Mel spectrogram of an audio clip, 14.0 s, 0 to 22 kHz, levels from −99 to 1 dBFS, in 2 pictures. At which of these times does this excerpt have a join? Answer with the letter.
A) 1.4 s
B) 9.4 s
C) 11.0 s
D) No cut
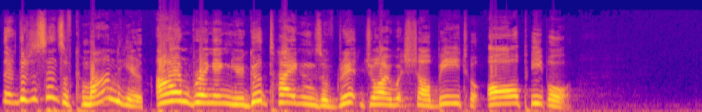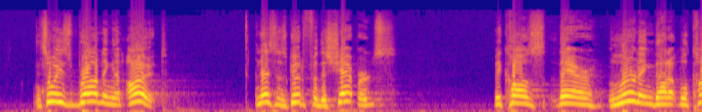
A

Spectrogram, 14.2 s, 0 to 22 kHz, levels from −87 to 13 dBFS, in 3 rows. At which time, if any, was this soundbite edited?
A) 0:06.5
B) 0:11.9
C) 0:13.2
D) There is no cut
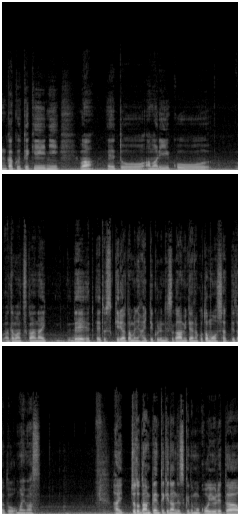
A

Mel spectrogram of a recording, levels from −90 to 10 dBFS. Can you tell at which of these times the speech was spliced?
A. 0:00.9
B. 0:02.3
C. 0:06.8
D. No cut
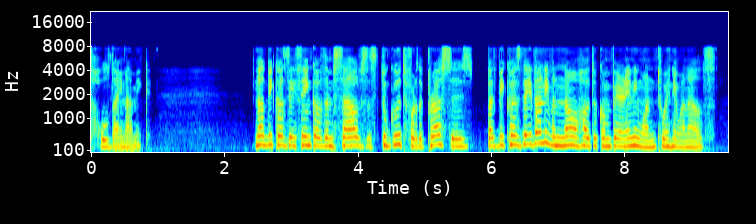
D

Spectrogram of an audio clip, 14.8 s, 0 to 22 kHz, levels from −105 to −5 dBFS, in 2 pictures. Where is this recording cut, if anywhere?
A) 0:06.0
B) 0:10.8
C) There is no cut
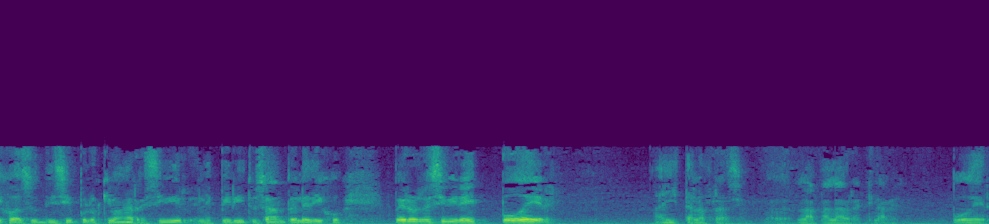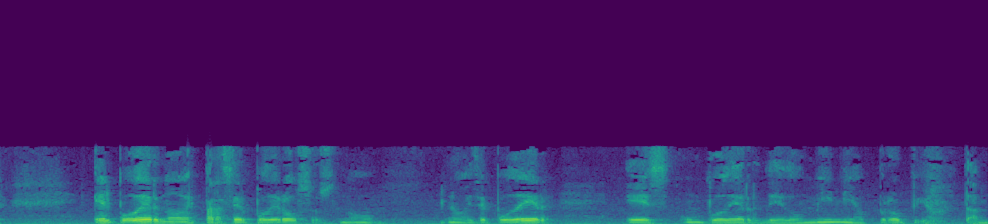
B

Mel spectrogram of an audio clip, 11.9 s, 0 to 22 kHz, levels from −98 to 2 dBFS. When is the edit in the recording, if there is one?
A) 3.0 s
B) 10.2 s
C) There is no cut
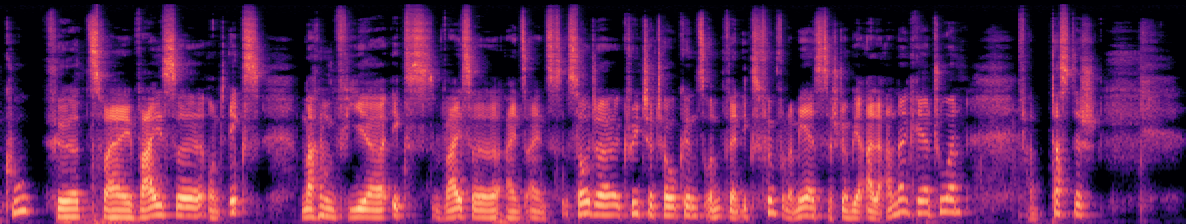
B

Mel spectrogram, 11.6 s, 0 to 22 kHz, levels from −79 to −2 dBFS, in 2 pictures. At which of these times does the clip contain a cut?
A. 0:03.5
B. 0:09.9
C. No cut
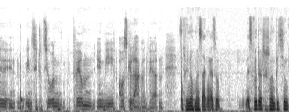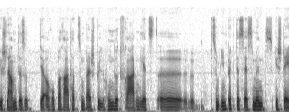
A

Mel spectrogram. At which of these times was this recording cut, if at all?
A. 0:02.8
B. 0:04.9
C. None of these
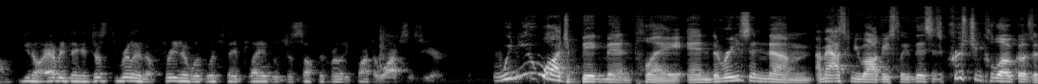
C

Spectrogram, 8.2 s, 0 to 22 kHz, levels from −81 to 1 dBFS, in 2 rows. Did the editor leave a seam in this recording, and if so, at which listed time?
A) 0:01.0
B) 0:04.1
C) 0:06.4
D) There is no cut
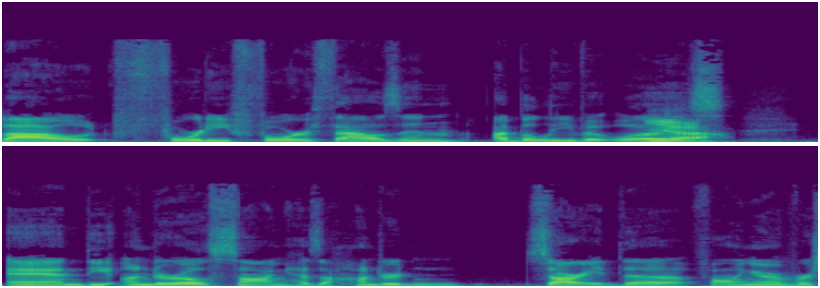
D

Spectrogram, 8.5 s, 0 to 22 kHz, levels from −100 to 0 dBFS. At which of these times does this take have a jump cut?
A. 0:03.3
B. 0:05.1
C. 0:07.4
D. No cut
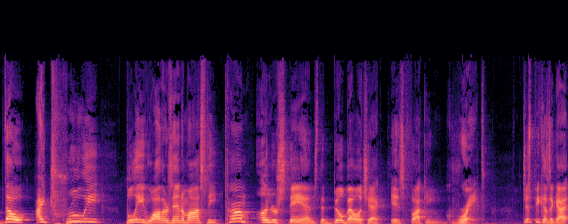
A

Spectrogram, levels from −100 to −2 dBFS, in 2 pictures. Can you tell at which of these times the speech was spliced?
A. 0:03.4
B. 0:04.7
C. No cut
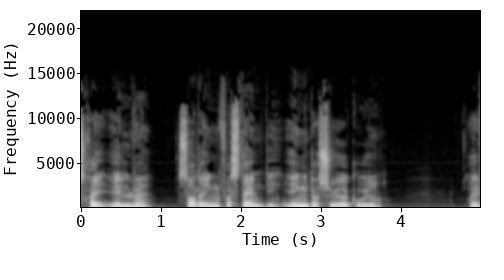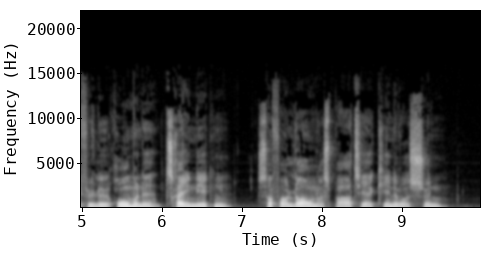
B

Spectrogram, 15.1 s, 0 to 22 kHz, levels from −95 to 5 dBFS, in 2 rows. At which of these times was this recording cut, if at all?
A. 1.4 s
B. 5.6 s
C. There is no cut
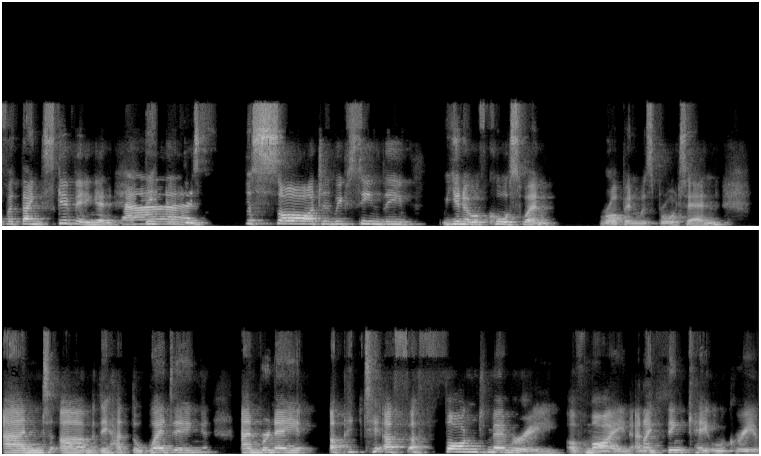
C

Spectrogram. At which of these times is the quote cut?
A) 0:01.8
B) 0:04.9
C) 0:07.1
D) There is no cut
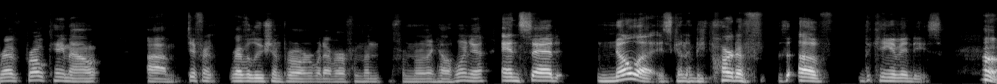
B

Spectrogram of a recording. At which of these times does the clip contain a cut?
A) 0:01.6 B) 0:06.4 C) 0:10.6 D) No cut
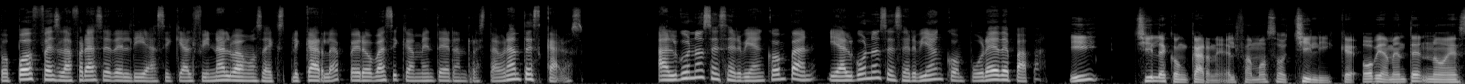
C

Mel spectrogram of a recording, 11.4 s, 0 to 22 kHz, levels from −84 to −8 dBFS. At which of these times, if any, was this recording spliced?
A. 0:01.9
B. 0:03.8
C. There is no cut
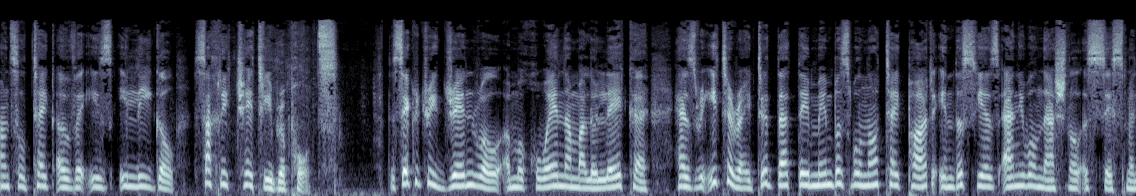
B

